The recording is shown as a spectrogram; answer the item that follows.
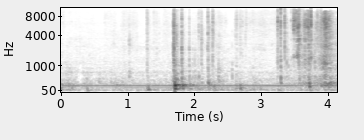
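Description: Clicks and knocks of a plastic storage bin and its lid being handled, with one louder knock about two seconds in, then a denser rustling rattle of dry dog kibble as a hand digs into it near the end. A steady low hum runs underneath.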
